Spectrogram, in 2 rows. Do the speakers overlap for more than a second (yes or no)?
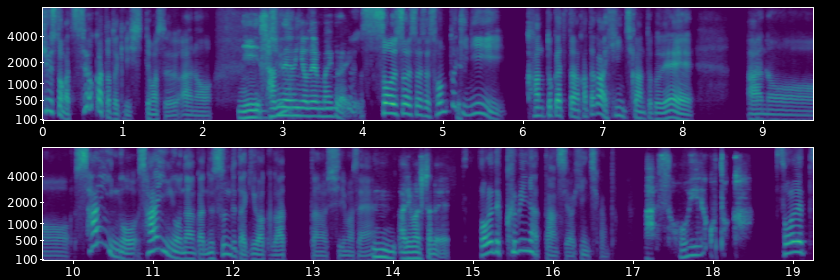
yes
